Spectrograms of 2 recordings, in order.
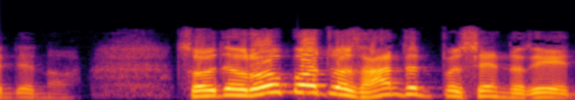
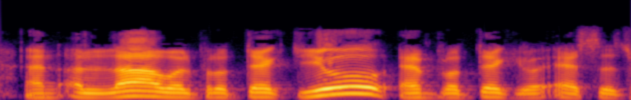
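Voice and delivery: usual speaking voice

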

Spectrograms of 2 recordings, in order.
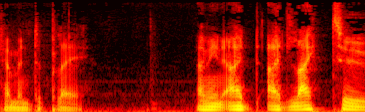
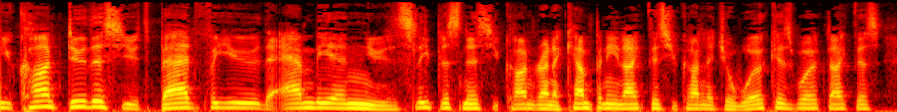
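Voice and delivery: higher put-on accent, scolding, easing down by the end; Arianna Huffington's accent; 7 semitones higher than usual. Host imitating Arianna Huffington scolding Elon about sleep, in a high mock accent. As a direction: lecture him in her mock accent. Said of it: "'cause she speaks like that".

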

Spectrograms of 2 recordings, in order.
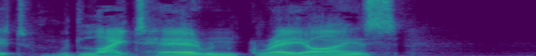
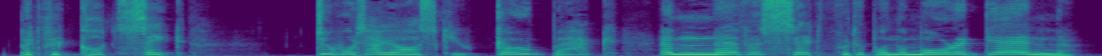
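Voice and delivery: high, urgent woman, breathy then louder; eager pleading; 13 semitones higher, 5 dB louder than usual. A narrator's reading. Woman begs a stranger to leave, eager. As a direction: plead desperately, building in force. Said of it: "She spoke in a low, eager voice".

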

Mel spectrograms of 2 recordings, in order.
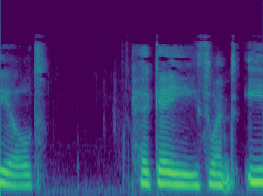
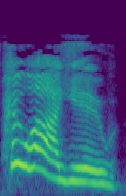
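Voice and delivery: loud; 7 dB louder than usual. Acted. Katy questions the bug.

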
